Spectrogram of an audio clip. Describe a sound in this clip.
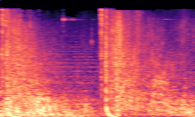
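A handgun fires a single loud shot.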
